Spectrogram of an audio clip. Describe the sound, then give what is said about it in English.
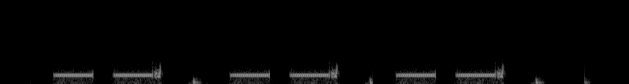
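Telephone ringing tone on a line being dialed: three pairs of steady, mid-pitched buzzing tones with short pauses between pairs, and a few faint clicks in the gaps. “Dialing.”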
